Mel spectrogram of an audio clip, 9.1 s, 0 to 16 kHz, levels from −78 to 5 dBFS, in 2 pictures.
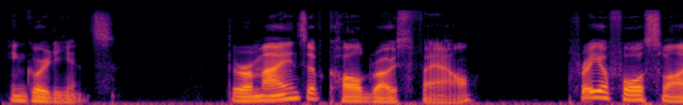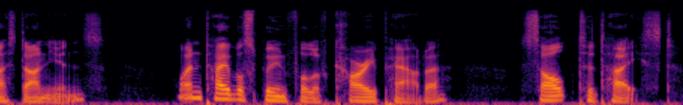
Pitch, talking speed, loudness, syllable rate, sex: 110 Hz, 125 wpm, -21 LUFS, 4.7 syllables/s, male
